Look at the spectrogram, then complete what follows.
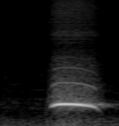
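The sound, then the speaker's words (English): A single sustained hoot, a person's voice mimicking an owl: one steady, clear tone held for about half a second, fairly loud, with silence before and after. “I can make a really good owl noise.”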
